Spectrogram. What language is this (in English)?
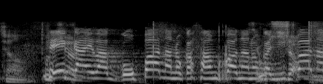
Japanese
